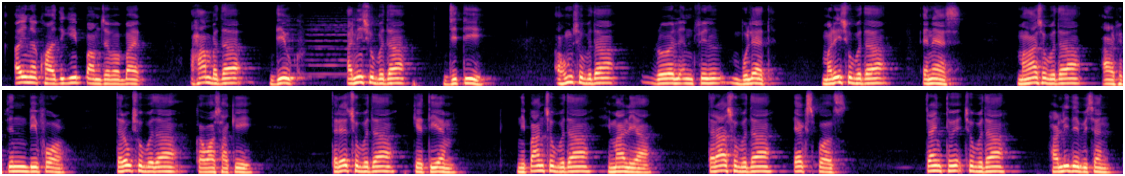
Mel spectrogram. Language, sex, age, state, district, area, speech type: Manipuri, male, 18-30, Manipur, Bishnupur, rural, spontaneous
